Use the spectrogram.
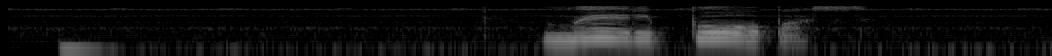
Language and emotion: Russian, angry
